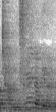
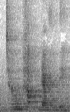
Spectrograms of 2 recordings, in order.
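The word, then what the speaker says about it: 張學良: 누구냐면 장쉐량이라는 사람입니다. 한자 발음은 장합량인데 아십니까?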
